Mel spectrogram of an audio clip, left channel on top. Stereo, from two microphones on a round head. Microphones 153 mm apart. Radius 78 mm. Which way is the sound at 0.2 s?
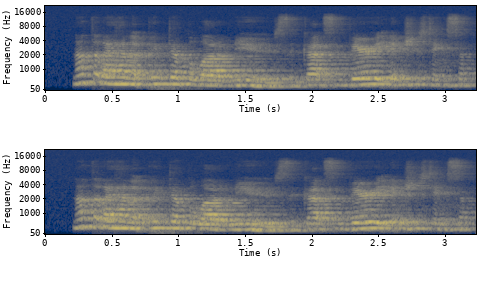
35° left (ahead or behind).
